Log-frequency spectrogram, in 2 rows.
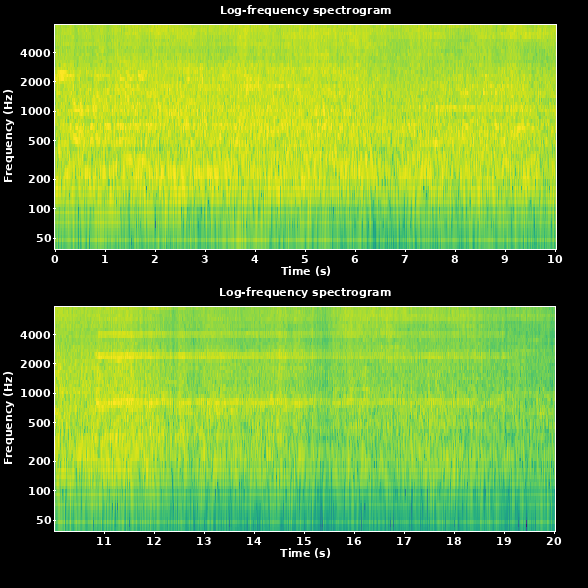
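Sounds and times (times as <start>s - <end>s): train rolling rumble: 0.0s - 20.0s
high whine: 10.7s - 20.0s.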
